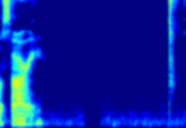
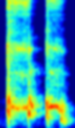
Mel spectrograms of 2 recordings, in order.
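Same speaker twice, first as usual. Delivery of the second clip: a loud, harsh choking cough that bursts out high; sudden choking cough; 13 dB louder than usual. Real, not acted. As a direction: choke and cough hard mid-sentence. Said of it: "Sorry, I about choked".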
